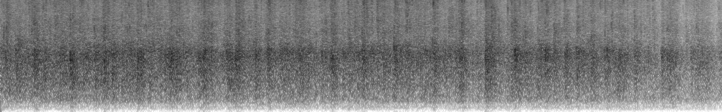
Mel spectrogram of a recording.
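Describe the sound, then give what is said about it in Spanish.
An audience claps loudly and steadily as applause to the Lord, a dense wash of many hands sustained throughout with no voices standing out, tapering slightly at the very end. “Denle un fuerte, aún más fuerte ese aplauso al Señor.”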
